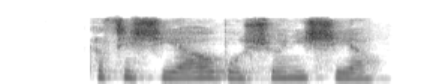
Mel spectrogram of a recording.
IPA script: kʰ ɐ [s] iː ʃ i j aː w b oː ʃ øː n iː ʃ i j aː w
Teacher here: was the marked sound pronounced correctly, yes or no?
yes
